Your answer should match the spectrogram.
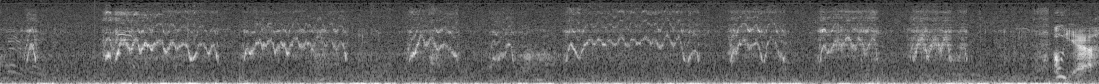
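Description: Spinning reel's drag paying out line in repeated surges, a wavering whine about a second long each time, as a hooked fish runs against the bent rod. A steady low rumble of wind on the microphone runs underneath.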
